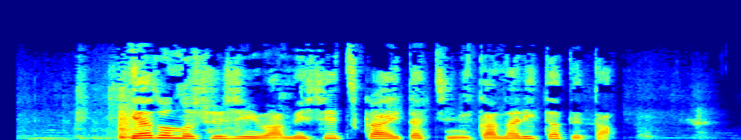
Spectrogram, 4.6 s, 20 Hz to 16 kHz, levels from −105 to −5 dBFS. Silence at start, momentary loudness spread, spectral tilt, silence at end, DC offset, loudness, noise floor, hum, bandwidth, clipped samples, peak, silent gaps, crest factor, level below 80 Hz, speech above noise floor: 0.45 s; 13 LU; -4.5 dB/octave; 0.25 s; under 0.1%; -21 LUFS; -52 dBFS; none; 11.5 kHz; under 0.1%; -2 dBFS; none; 22 dB; -76 dBFS; 31 dB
